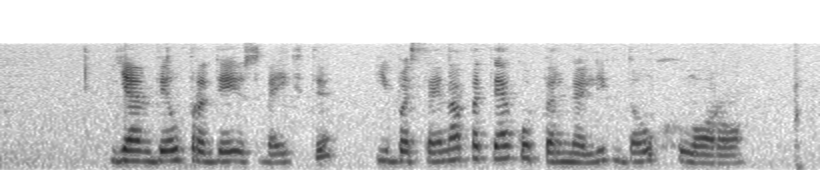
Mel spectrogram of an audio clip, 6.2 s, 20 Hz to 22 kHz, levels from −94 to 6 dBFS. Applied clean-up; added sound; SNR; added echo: none; none; none; none.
